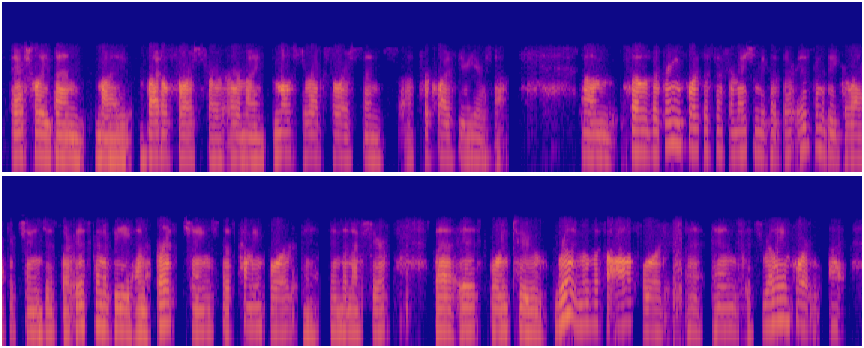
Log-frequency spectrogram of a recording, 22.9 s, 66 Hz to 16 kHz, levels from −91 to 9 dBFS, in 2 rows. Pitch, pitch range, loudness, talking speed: 110 Hz, 105-125 Hz, -32 LUFS, 170 wpm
